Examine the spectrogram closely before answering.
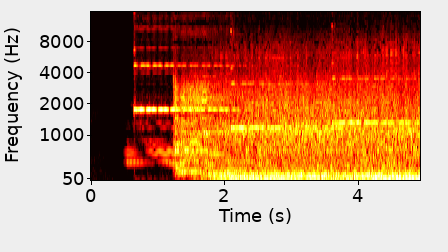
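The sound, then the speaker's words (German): Racing video game track audio with music and engine sounds: after a brief silence, a tonal chime enters, then a dense, steady, loud wash of sound continues to the end. “einen kleinen Action-Track vom Dolphin Park und vom Drake Lake, unterschiedliche Strecken. Einfach mal vor, da ist dann ein bisschen Musik und die Motorgeräusche und so weiter.”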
